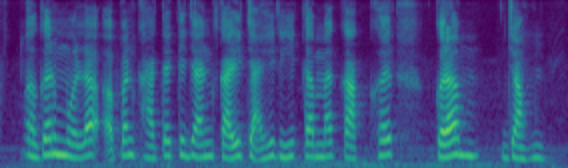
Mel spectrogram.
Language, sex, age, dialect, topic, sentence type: Chhattisgarhi, female, 18-24, Western/Budati/Khatahi, banking, question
